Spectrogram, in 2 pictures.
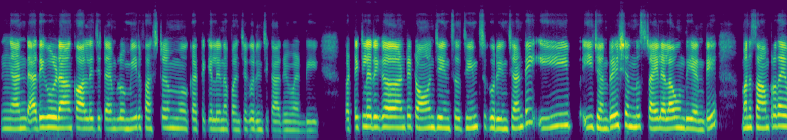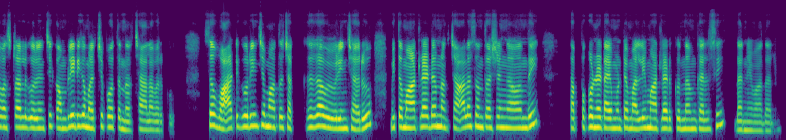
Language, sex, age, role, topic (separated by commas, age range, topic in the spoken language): Telugu, female, 25-29, host, సాంప్రదాయ వస్త్రాలు మీ వ్యక్తిగత శైలిలో ఏ విధంగా ప్రభావం చూపుతాయి?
